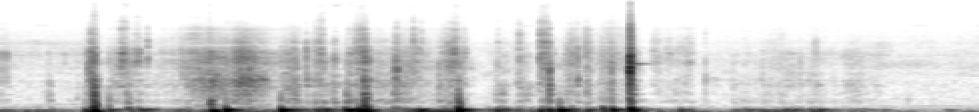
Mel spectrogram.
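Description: Knocks and thumps picked up by a helmet-mounted camera as the rider moves about in motocross gear, coming about every half second over a low rumble of handling noise. They stop about four seconds in.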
